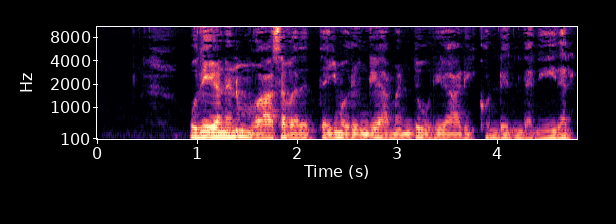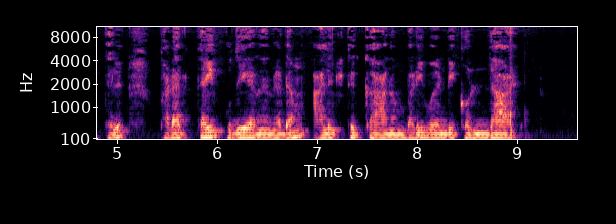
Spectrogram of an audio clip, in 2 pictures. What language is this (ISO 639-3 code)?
tam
